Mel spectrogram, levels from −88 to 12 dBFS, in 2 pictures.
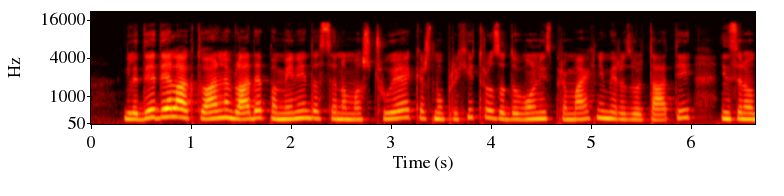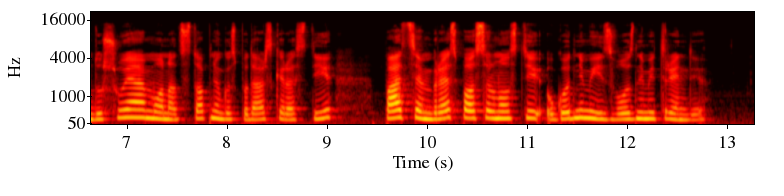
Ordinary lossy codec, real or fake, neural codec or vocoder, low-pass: none; real; none; 14.4 kHz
